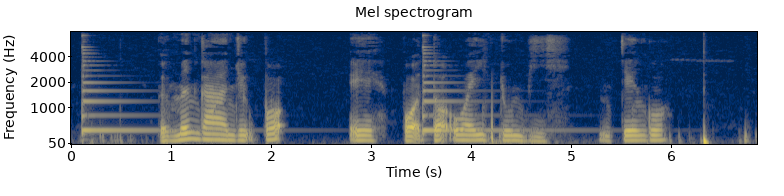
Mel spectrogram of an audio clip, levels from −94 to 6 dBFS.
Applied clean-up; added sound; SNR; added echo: none; Plucked string instrument; 12 dB; none.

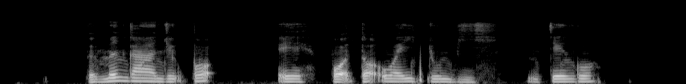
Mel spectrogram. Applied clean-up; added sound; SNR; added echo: neural mask model Resemble Enhance denoiser.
